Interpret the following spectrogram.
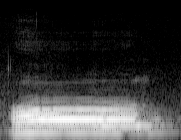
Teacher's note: ओम, वहाँ पर वो प्लुत हो जाता है, मात्रा प्लुत हो जाती है, तिगुना समय लगता है ओ के उच्चारण में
